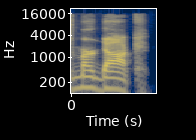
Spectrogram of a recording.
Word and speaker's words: Murdaugh: But here's the moment where Alec, and it's spelled Alex, but it's Alec, and it's spelled Murdaugh, but it's Murdaugh.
